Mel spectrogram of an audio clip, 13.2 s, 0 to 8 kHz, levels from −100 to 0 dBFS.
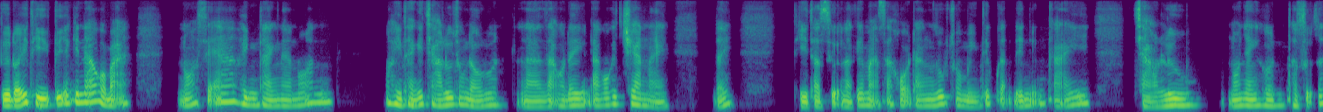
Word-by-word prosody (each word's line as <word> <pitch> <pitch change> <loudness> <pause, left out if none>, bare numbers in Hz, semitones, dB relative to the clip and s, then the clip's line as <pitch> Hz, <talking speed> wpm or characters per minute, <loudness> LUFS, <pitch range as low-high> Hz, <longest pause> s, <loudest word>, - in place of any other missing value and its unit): Từ 115 0 +9
đấy 115 +9 +8
thì 135 -6 +7
tự 140 - +7
nhiên - - +2
cái 180 - +6
não 185 +3 +5
của - - +5
bạn, 160 - +1 0.5
nó 135 +7 -1
sẽ 185 +3 +1
hình 125 -4 +2
thành 115 -4 -1
là 115 -1 -1
nó 130 +8 -2 0.7
nó 160 - 0
hình 130 -4 +4
thành 125 - +2
cái 135 - +3
trào 140 -5 -1
lưu 130 +1 +5
trong 135 -2 -2
đầu 105 -2 +1
luôn, 125 +2 -3 0.2
là 100 -1 -2
dạo 105 +3 -2
gần 115 0 -4
đây 125 +1 +2
đang 120 - -2
có 130 - 0
cái 145 - 0
trend 135 -5 +2
này. 95 -2 -3 0.4
Đấy, - - -3 0.6
thì - - +1
thật - - 0
sự - - +1
là 100 -3 0
cái 125 +1 0
mạng 115 - -1
xã - - -4
hội - - -2
đang 115 +1 -2
giúp 145 +4 +2
cho 120 - -2
mình 95 -3 -2
tiếp - - -2
cận - - -6
đến 105 +3 0
những 155 -4 -4
cái 145 +7 -2 0.4
trào 95 -2 -2
lưu 120 +3 +4 0.4
nó 115 - 0
nhanh 120 -1 +2
hơn 115 -1 -2
thật 120 - -3
sự - - -3
rất 155 - -1
120 Hz, 270 wpm, -25 LUFS, 110-140 Hz, 0.7 s, Từ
